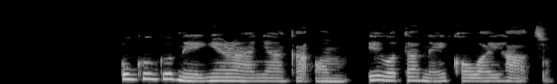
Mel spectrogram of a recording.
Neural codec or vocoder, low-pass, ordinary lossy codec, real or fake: none; 7.2 kHz; none; real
